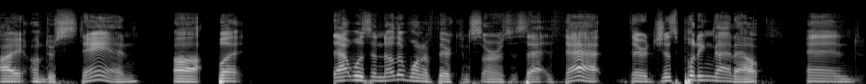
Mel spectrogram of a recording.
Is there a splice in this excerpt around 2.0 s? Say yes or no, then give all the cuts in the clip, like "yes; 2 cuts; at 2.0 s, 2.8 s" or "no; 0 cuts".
yes; 1 cut; at 2.0 s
